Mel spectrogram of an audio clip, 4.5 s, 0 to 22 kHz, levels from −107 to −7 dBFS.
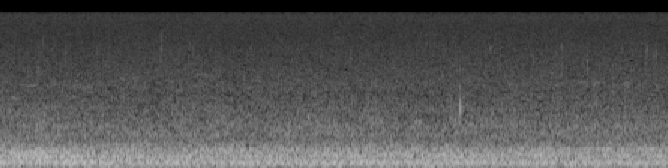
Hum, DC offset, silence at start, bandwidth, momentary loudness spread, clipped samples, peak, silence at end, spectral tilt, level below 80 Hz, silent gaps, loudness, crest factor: none; under 0.1%; 0 s; 16 kHz; 3 LU; under 0.1%; -26 dBFS; 0 s; -7.5 dB/octave; -50 dBFS; none; -40 LUFS; 14 dB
